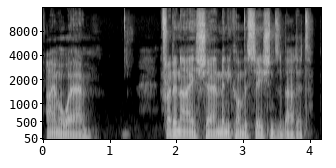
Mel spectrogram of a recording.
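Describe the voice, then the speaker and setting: Man playing a grave, deep-voiced, formal leader. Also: normal speed, close to an everyday voice. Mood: grave, polite. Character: grave, formal male leader preparing for the future. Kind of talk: screenplay table read.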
